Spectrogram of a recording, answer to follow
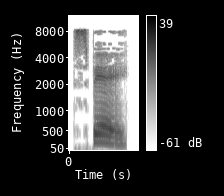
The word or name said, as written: spey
